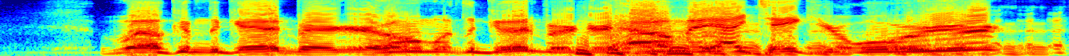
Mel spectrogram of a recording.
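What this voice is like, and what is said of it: Imitates a TV character's voice. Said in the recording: “do like the impersonation”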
